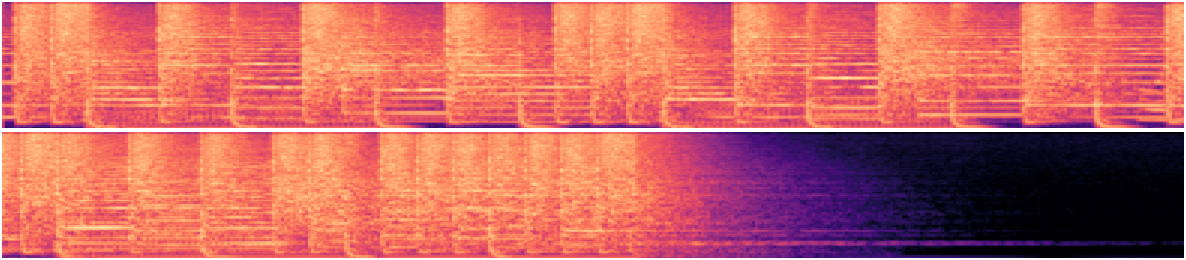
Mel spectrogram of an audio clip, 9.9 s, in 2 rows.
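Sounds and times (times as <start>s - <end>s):
action indie rock music: 0.0s - 7.6s.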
